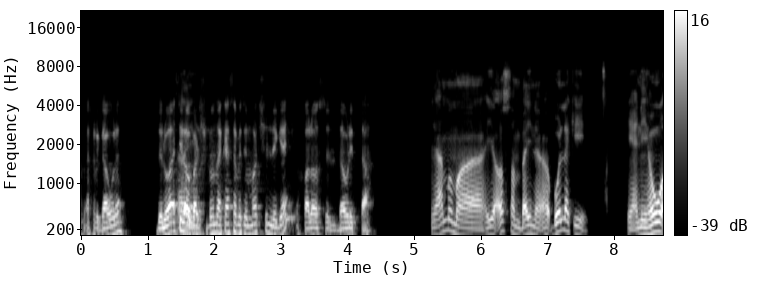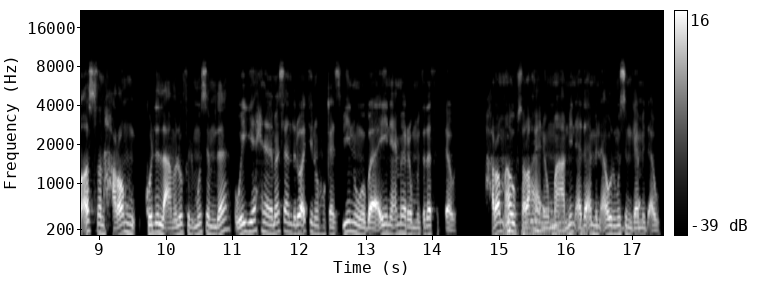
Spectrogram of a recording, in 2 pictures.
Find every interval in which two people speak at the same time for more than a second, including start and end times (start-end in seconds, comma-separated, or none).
15.0-16.4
